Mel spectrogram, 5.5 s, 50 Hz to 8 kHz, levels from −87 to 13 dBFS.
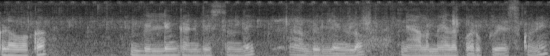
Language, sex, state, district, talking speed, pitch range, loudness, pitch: Telugu, male, Andhra Pradesh, Manyam, 130 wpm, 100-110 Hz, -19 LUFS, 105 Hz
